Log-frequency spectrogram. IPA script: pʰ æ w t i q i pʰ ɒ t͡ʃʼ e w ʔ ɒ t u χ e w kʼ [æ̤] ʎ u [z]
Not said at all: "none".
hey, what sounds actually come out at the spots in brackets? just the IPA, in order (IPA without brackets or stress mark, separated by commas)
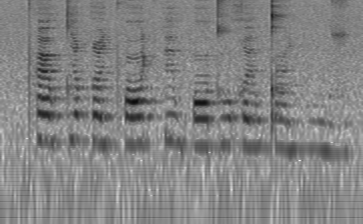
æ̤, z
